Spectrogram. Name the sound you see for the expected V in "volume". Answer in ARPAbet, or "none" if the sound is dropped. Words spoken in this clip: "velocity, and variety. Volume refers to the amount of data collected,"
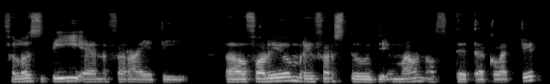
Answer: F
